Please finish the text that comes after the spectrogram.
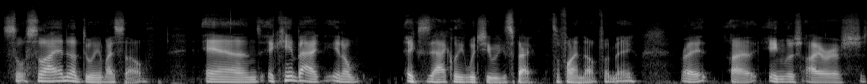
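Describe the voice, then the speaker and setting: Male podcast host, creaky voice, close dry sound, informal rambling chat. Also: mid-range voice, normal speed, dry recording. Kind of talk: casual unscripted podcast chat.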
